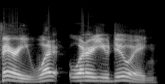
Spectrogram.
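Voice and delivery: high yell projected into the distance. Voicing the bard calling out to the fairy: yelling out. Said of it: "Yelling out in a way".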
